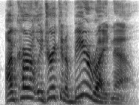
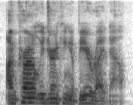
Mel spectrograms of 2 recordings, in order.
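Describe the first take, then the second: First: It is said with lively emotion and inflection. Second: It is said flat and deadpan, without emotion. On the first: "the way I think I'm saying that I'm drinking a beer is" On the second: "But really what it sounds like is"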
